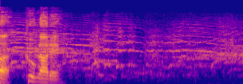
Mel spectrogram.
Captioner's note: audience cheering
